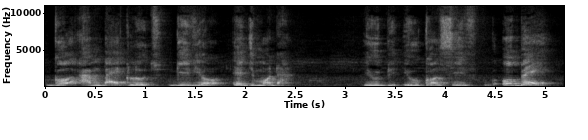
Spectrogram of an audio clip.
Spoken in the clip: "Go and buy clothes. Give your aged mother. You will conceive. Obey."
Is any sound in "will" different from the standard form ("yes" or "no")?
yes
